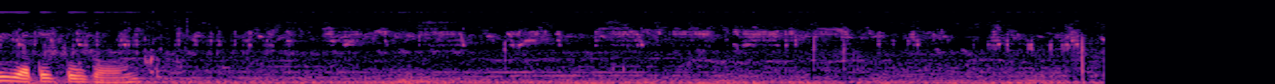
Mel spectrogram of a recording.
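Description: Fish gulp and slurp at the water's surface.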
